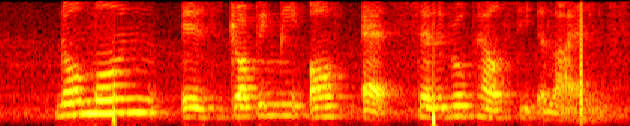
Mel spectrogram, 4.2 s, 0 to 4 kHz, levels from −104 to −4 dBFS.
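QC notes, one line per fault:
0.48–0.52 s, short concealed packet loss: About 20 ms of the call arrived too late for the decoder, and roughly 16 ms of that was filled by extending the preceding sound, pitch-repeated if voiced and shaped noise if not, before crossfading back. It is heard as a brief smear or wobble. On a spectrogram, harmonics briefly freeze or repeat with a soft seam at each edge. The whole event sits under the 4 kHz ceiling of the narrowband call path.
0.77–0.79 s, 2.89–2.92 s, 3.88–3.91 s, loud pop: Three single sharp pops sit on top of the sound, which continues underneath. Each is about 25 ms long, rising in level from about 15 dB to about 20 dB to about 25 dB above the signal. The likely cause is a voltage step or pulse, such as static, a switch or a driver glitch. On the waveform each is a tall spike. On a spectrogram each shows as a thin vertical broadband stripe across the whole band up to 4 kHz.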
